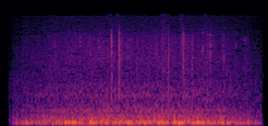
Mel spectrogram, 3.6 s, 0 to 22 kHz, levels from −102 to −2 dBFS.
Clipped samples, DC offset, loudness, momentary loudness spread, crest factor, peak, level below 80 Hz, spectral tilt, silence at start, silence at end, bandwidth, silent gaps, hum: under 0.1%; under 0.1%; -45 LUFS; 9 LU; 20 dB; -26 dBFS; -66 dBFS; -6 dB/octave; 0.1 s; 0.1 s; 13.5 kHz; none; none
